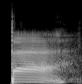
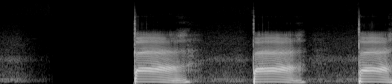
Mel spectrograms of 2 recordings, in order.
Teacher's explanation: Huruf ta dilafalkan dari ujung lidah menyentuh ke pangkal gigi seri atas.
